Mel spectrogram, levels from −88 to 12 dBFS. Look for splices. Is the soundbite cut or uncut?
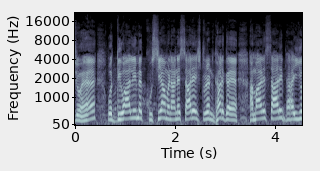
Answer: uncut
